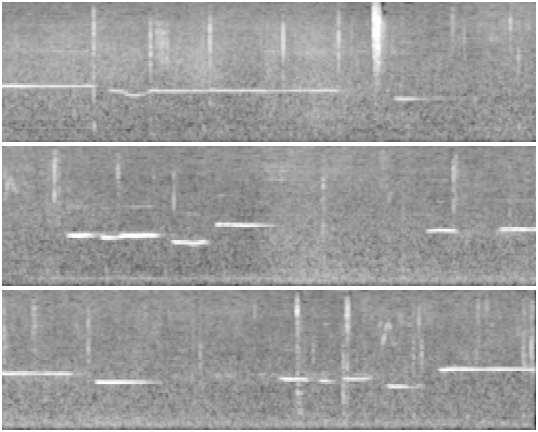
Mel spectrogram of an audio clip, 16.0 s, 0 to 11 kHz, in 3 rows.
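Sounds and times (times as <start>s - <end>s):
person whistling a slow tune: 0.0s - 4.6s, 6.0s - 8.2s, 9.6s - 16.0s
low steady hum: 0.0s - 16.0s.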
